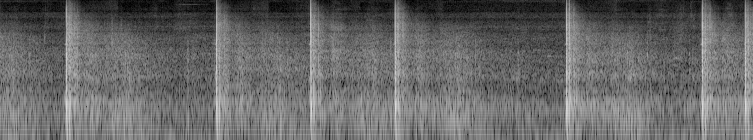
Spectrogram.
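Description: Aerial fireworks shells bursting overhead: about seven sharp bangs at uneven intervals of roughly half a second to a second and a half, each trailing off in a rumbling echo.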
